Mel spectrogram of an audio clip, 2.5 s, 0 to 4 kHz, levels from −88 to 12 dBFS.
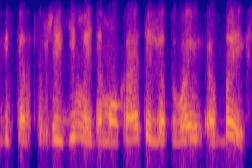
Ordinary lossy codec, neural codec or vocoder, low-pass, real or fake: Opus, 16 kbps; vocoder, 44.1 kHz, 80 mel bands, Vocos; 3.6 kHz; fake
